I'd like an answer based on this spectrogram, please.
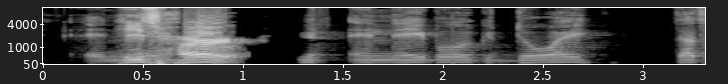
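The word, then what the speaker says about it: Aníbal Godoy: Just butchers his name wrong. He's hurt. Enable Godoy.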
